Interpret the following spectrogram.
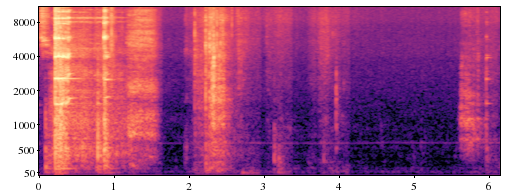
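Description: Clear glass bowls clinking against each other and knocking on a wooden table. A ringing clink comes at the start, a shorter knock about two seconds in, then a few faint taps.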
